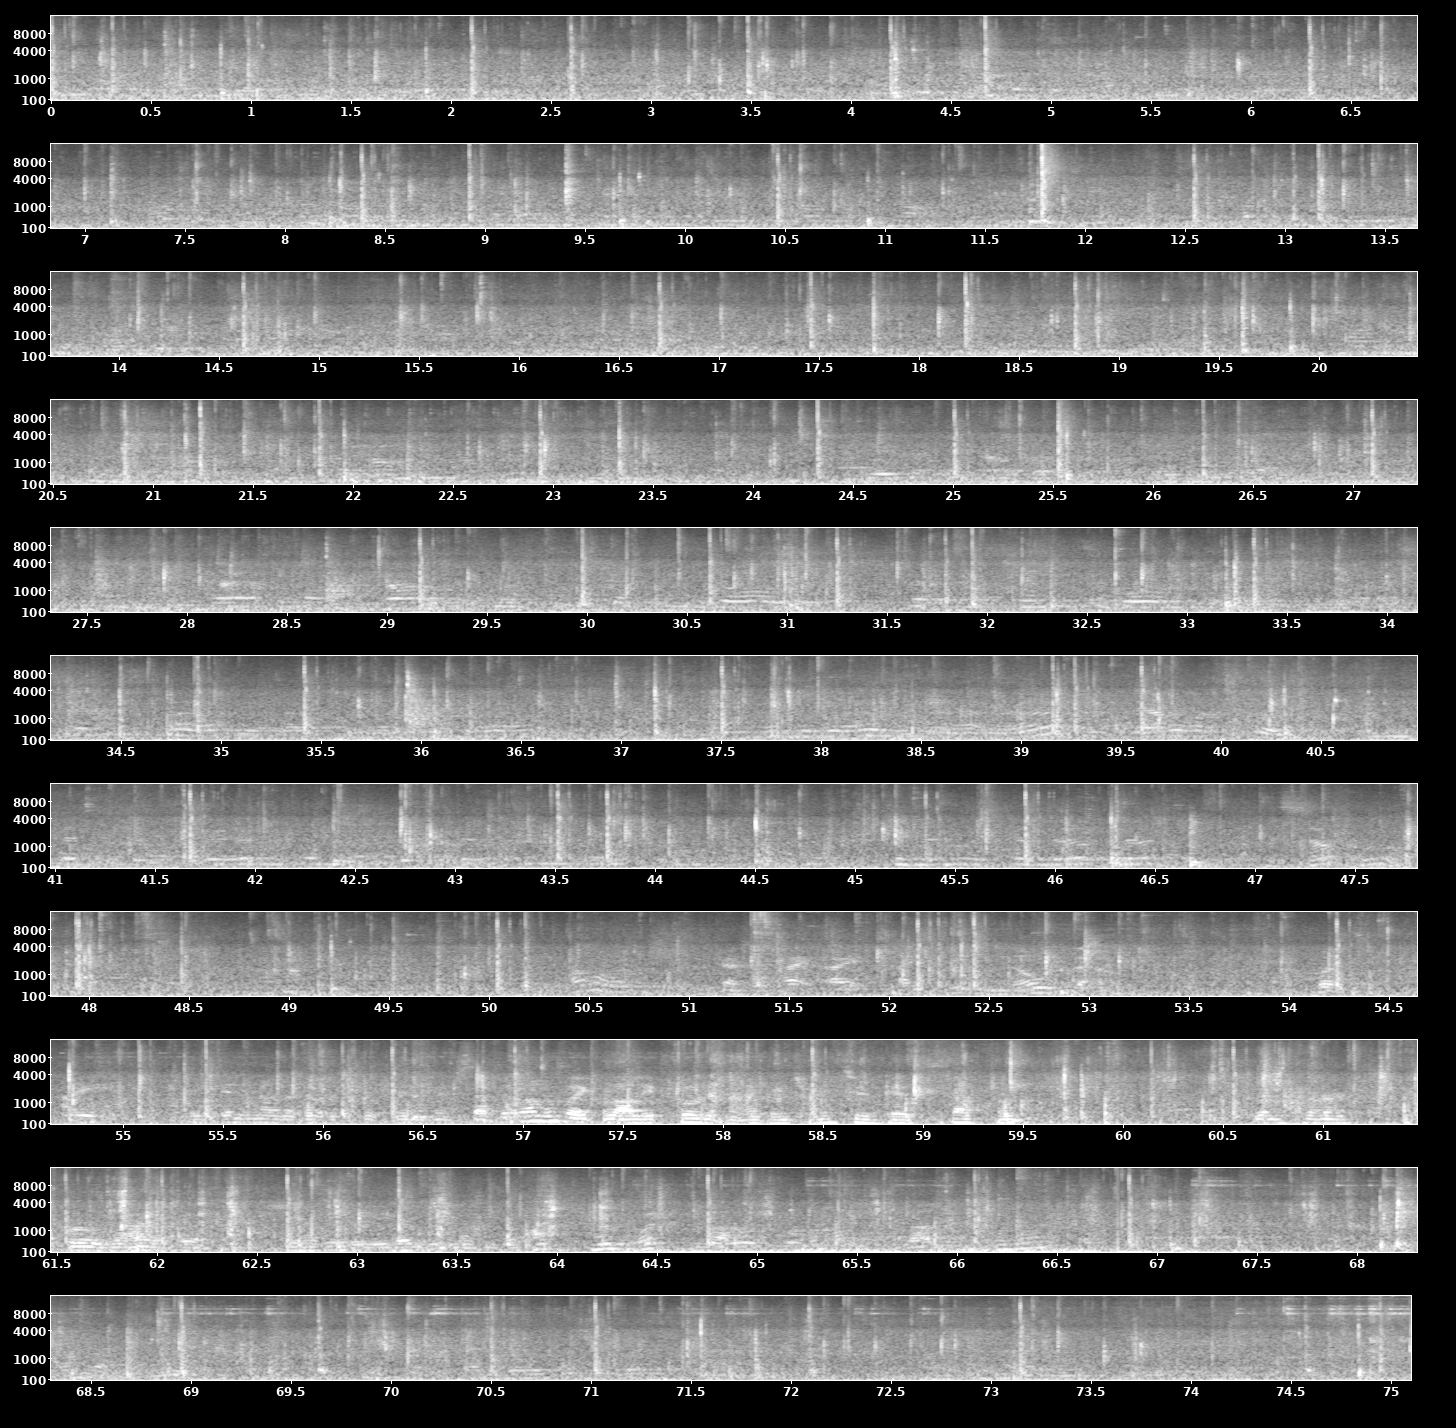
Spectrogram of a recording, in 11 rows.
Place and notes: berlin, friedelstraße: vor indischem restaurant - the city, the country & me: in front of an indian restaurant
under a scaffold in front of an indian restaurant, rainwater dripping down
the city, the country & me: june 1, 2012
99 facets of rain
1 June, 00:45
